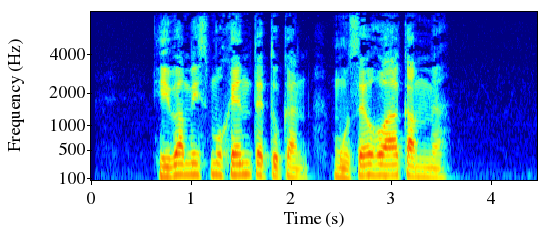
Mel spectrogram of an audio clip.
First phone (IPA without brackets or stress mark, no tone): h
